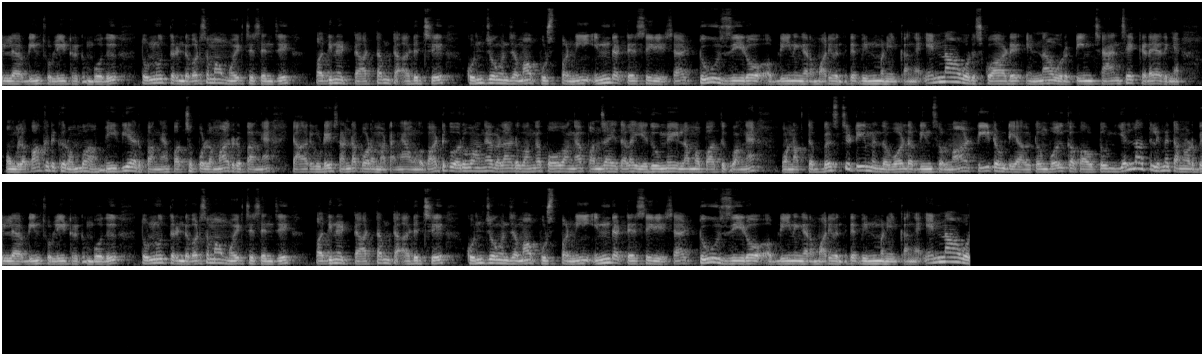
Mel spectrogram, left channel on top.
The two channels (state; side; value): drops out; right; at 9.7 s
